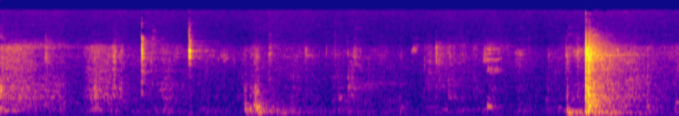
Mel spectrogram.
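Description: A quiet pause in a large hall: scattered small knocks and rustles, a dull thump about three seconds in, and a louder heavy thump near the end.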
